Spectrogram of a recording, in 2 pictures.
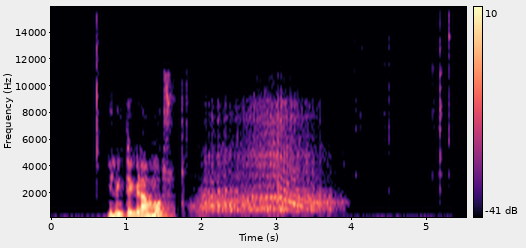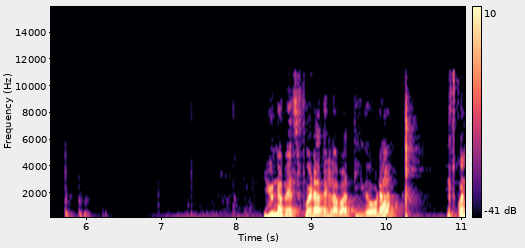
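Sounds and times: stand mixer motor whine: 1.8s - 3.9s.

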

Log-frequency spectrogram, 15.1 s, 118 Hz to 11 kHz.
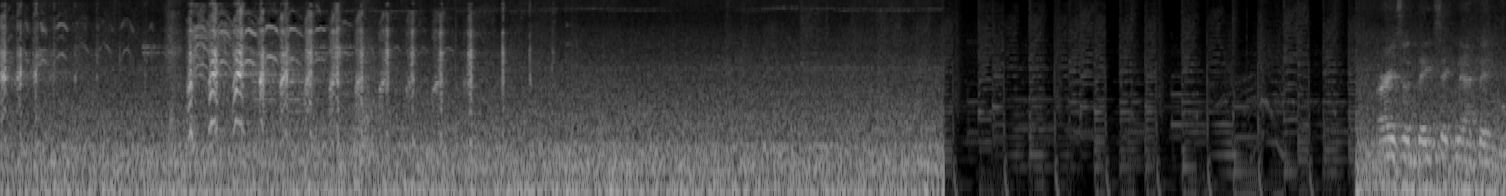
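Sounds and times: man laughing in short bursts: 0.0s - 5.6s
low room hum: 0.0s - 9.4s.

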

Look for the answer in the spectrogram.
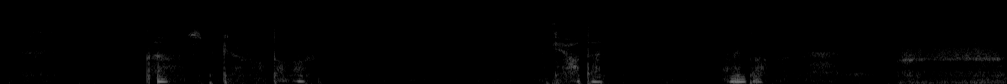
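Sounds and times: man whispering: 1.4s - 3.3s, 5.4s - 6.2s, 7.2s - 7.9s.

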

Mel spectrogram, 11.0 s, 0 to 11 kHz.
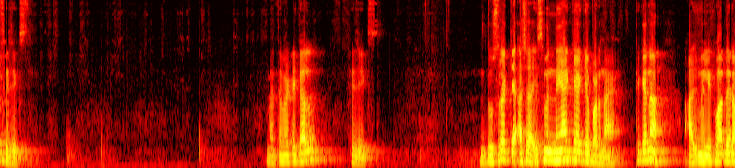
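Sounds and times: marker writing on whiteboard: 0.0s - 6.9s.

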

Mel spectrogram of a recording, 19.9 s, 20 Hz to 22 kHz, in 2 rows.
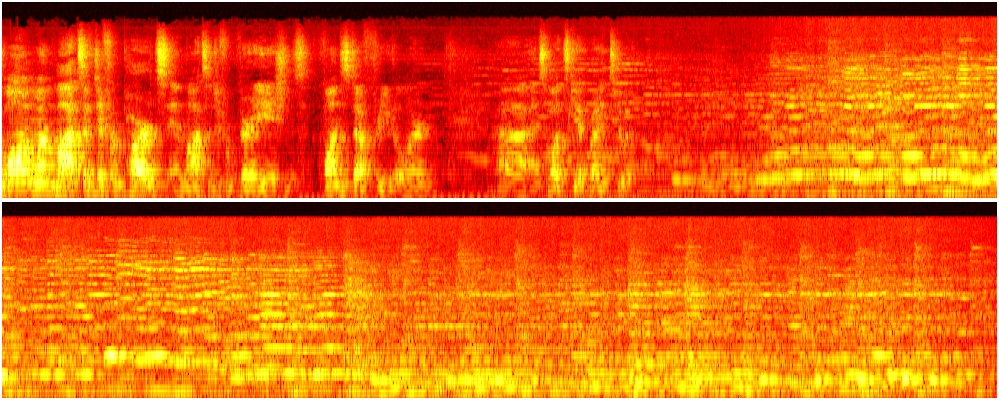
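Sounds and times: fiddle playing lively tune: 4.5s - 19.9s
lower accompaniment: 4.6s - 19.9s.

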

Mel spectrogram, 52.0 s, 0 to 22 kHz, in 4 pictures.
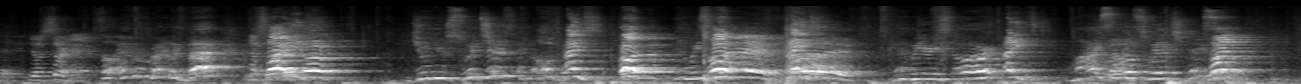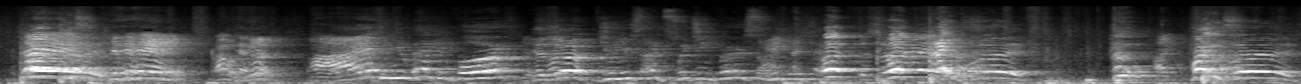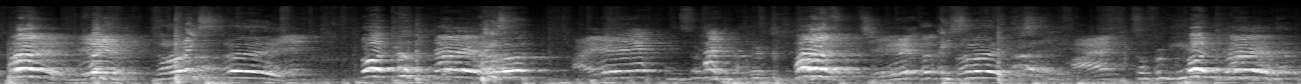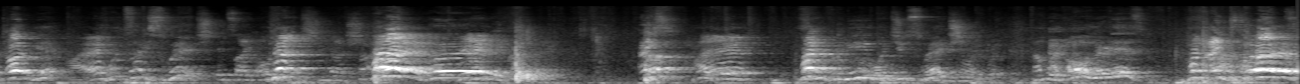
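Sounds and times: voices in echoing hall: 0.0s - 52.0s.

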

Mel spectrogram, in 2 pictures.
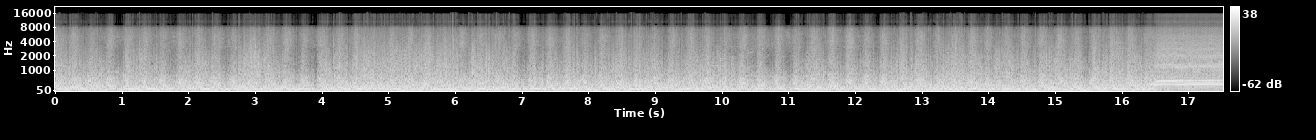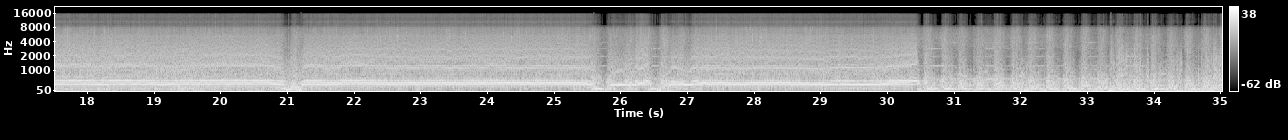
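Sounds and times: steam locomotive exhaust chuffs: 0.0s - 35.0s
locomotive chime whistle: 16.3s - 34.4s.

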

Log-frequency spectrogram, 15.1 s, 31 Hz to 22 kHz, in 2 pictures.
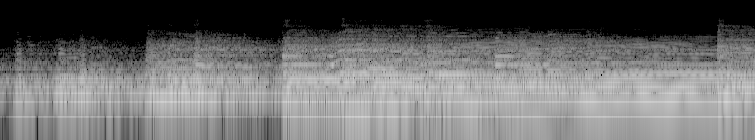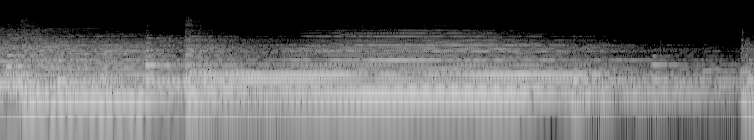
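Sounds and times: saxophones playing sustained chords: 0.0s - 15.0s.

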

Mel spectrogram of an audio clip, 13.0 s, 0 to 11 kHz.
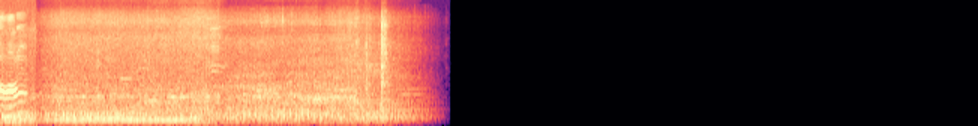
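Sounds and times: person speaking: 0.0s - 0.5s
wheels rumbling on pavement: 0.0s - 6.0s.

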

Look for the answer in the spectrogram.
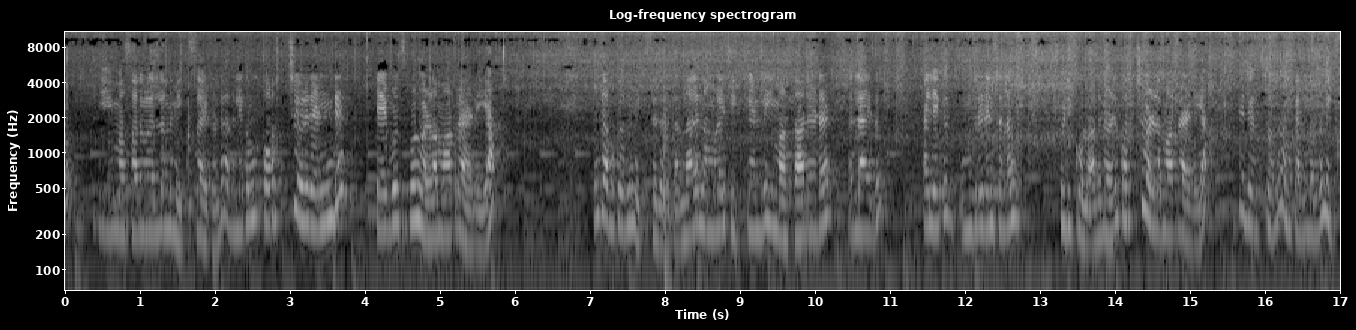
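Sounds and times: food sizzling in a pan: 0.0s - 17.0s.

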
